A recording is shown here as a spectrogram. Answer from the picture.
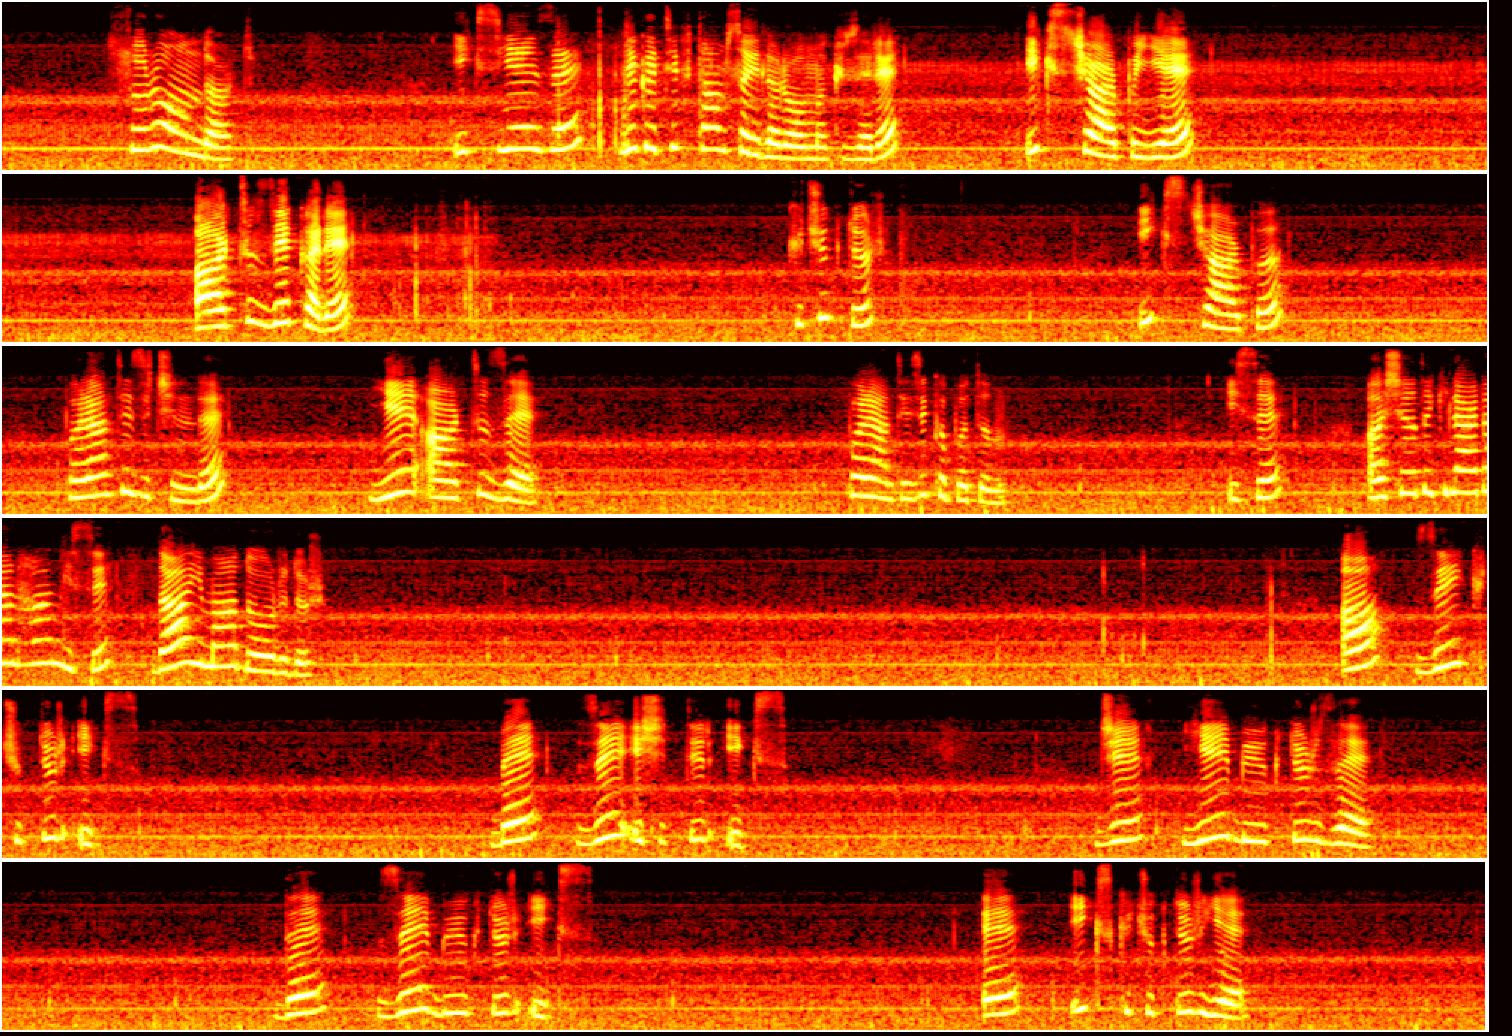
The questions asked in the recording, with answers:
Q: küçüktür x çarpı parantez içinde y artı z parantezi kapatalım ise aşağıdakilerden hangisi daima doğrudur?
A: Doğru cevap D z büyüktür x.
